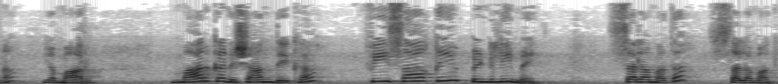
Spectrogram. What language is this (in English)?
Urdu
